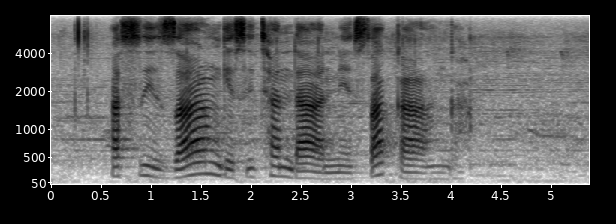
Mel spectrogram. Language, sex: Zulu, female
